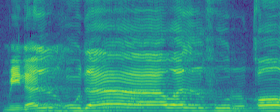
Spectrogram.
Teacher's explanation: الف مدہ کے بعد نون کی زیر کو ساکن کر دیں گے تو یہاں پر مد عارض ہوگی، 2 سے 3 الف تک کھینچ کر پڑھیں گے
